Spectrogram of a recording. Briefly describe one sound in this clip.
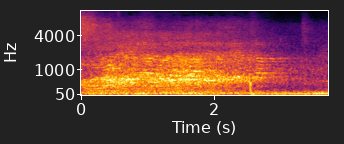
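A woman speaks calmly through a loudspeaker in a large echoing hall.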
